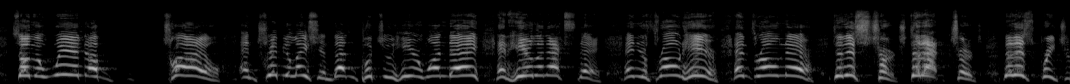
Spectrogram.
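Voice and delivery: high, driving sermon cadence; impassioned preaching. Real, not acted. Preacher warning of being thrown church to church, impassioned preaching. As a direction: pound out each contrast in rhythmic phrases.

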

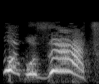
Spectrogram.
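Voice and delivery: high, loud laughing yelp. Retold or imitated. Friend Curtis calling back baffled, laughing shout. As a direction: blurt it through laughter.

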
